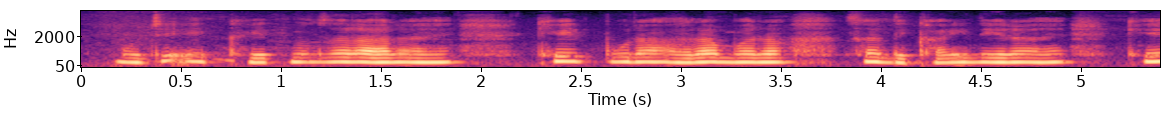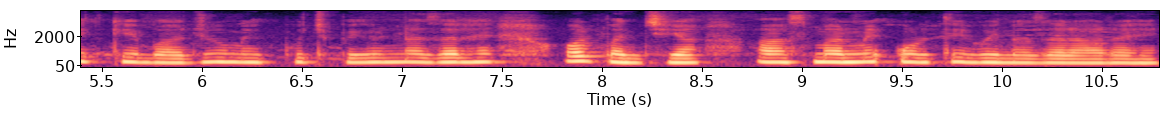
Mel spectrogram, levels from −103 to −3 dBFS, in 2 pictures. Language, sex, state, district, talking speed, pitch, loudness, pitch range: Hindi, female, Jharkhand, Sahebganj, 200 wpm, 190 Hz, -15 LUFS, 180-195 Hz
